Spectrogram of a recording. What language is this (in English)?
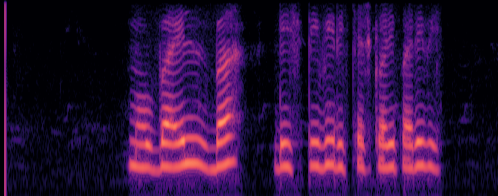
Odia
